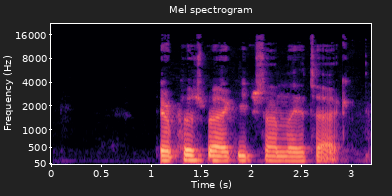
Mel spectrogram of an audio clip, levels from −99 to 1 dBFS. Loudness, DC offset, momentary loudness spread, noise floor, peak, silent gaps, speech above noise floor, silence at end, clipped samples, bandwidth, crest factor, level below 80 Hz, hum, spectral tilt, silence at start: -20 LUFS; under 0.1%; 9 LU; -78 dBFS; -4 dBFS; none; 59 dB; 0.25 s; under 0.1%; 15.5 kHz; 18 dB; -58 dBFS; none; -7 dB/octave; 1.1 s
